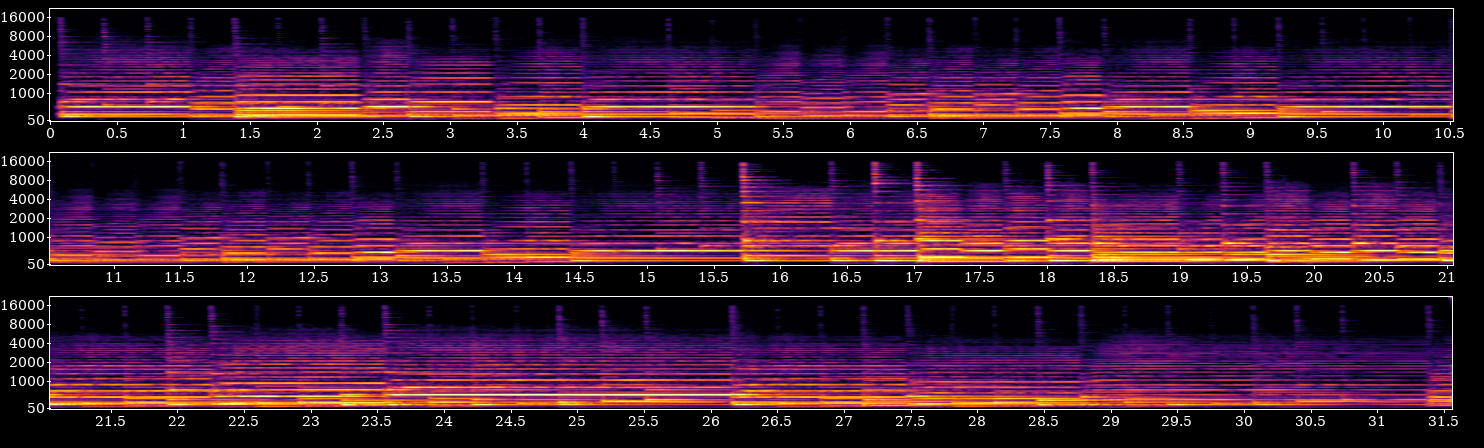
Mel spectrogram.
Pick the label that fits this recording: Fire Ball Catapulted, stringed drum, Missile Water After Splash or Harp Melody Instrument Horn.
Harp Melody Instrument Horn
